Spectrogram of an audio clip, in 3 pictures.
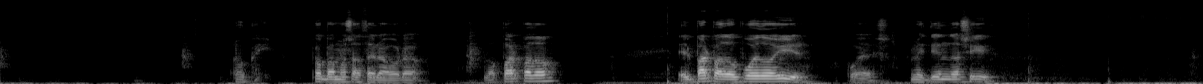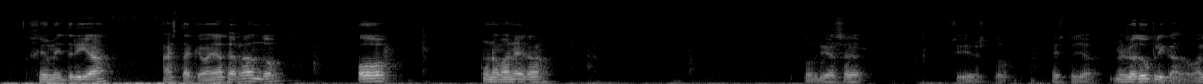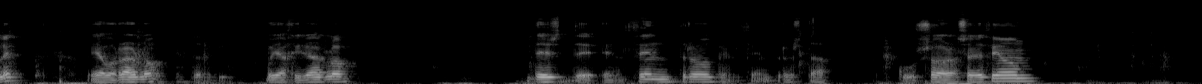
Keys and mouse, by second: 3.2 Tab, 4.8 ctrl+d, 6.0 f, 6.7 click, 7.3 ctrl+middle click, 7.8 f, 8.1 click, 8.8 c, 10.3 click, 11.1-16.6 drag, 15.2 ctrl+z, 16.2 Tab, 16.6 right click, 17.8 shift+d, 18.4 right click, 18.8 Tab, 20.2 right click, 21.2 l, 22.6 right click, 23.4 l, 25.6 right click, 26.1 l, 28.2 right click, 29.3 z, 29.6-31.8 middle drag, 31.8 alt+right click, 32.3-35.0 middle drag, 32.8 shift+s, 33.8 z, 35.0 a.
